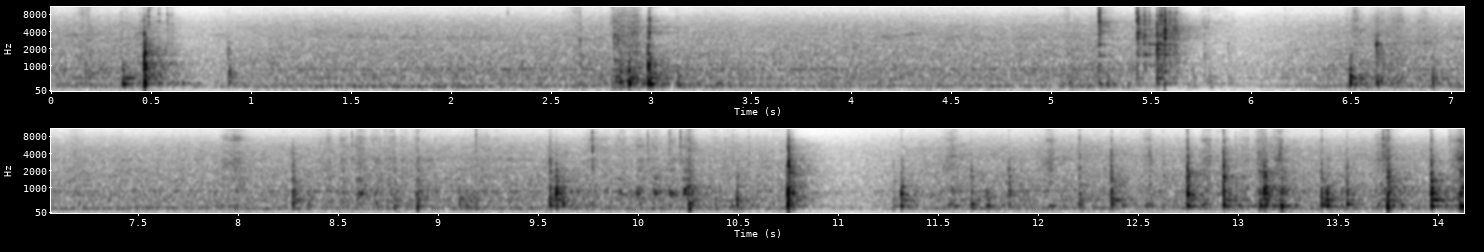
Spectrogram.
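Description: Hand tools clinking and knocking on a wooden workbench as a steel square, a pencil and a marking gauge are set down and picked up, a few separate knocks, then a quick run of small clicks near the end as the marking gauge is worked on a pine board.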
